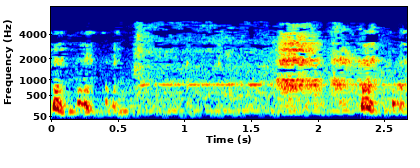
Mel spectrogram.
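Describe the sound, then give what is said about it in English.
A printer runs steadily, printing tickets to China, its mechanical whirring and buzzing broken by rhythmic feed clunks and surges as paper passes through, with a faint tonal hum underneath. “when the printer quits making that noise, I'll play a song”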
